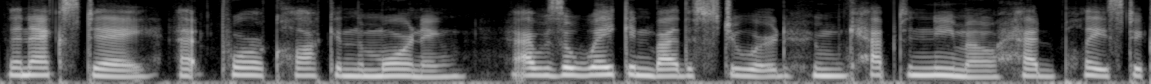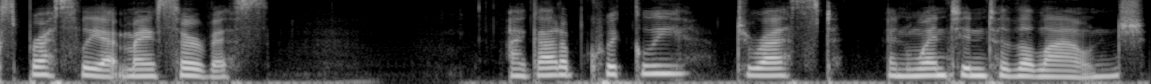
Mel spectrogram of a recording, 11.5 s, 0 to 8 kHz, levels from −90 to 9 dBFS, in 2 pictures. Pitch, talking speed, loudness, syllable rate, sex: 205 Hz, 175 wpm, -17 LUFS, 5.4 syllables/s, female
